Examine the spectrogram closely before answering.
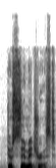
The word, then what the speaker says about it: dosimetrist: at first oh and slight correction on the emphasis on Sim in dosimetrist your character is spitting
